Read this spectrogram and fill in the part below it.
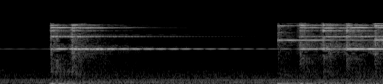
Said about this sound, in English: It swung so softly in the outset that it scarcely made a sound. But soon it rang out loudly, and so did every bell in the house.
